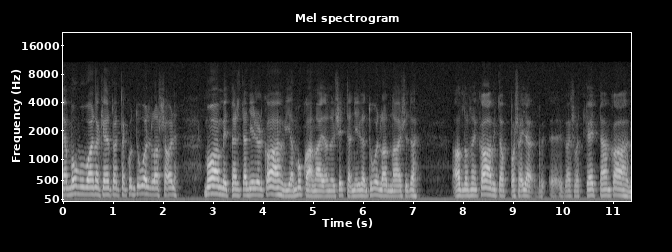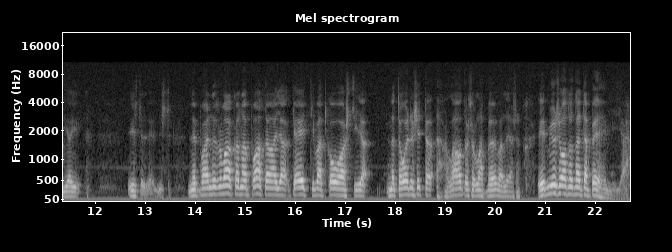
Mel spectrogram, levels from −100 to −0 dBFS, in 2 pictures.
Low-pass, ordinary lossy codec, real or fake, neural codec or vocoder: 10.8 kHz; Opus, 64 kbps; real; none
